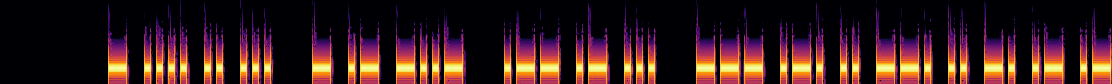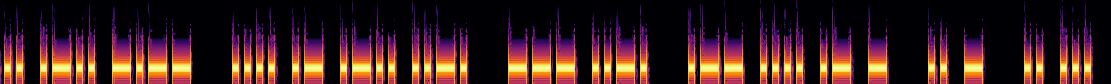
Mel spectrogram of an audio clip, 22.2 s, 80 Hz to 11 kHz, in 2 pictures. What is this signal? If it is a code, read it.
Morse code, heard as a keyed tone, about 20 wpm, 700 Hz. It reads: THIS TAX WAS ORIGINALLY HALF OF WHAT IT IS
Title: Sentences from Top 1500 Words 20wpm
